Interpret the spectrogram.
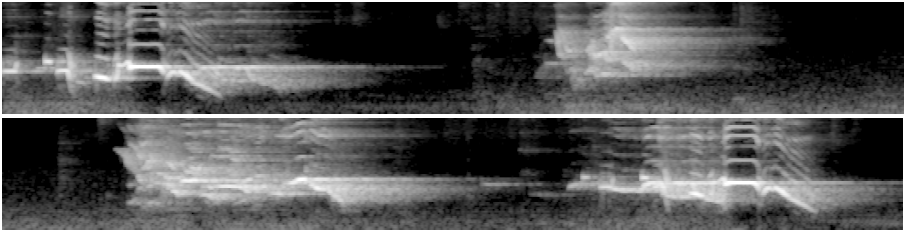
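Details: Sumbawa black-naped oriole singing steadily, used as a lure to prompt other orioles to sing: four bursts a few seconds apart, each mixing rich downslurred whistles with harsher nasal, squawky notes.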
